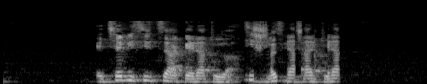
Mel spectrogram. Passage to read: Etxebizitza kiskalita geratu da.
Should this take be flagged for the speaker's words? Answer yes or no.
yes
